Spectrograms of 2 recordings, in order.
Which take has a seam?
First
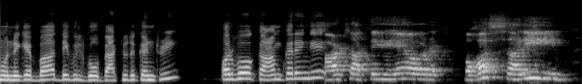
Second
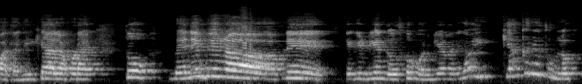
first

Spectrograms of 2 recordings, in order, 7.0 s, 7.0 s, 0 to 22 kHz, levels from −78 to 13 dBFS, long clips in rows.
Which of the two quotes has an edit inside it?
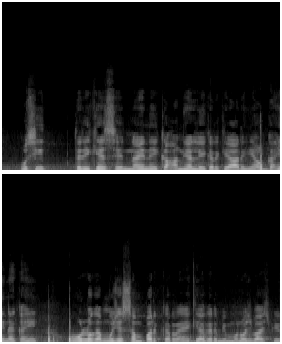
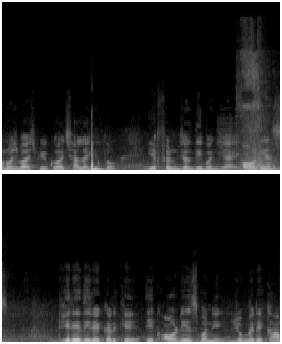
second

